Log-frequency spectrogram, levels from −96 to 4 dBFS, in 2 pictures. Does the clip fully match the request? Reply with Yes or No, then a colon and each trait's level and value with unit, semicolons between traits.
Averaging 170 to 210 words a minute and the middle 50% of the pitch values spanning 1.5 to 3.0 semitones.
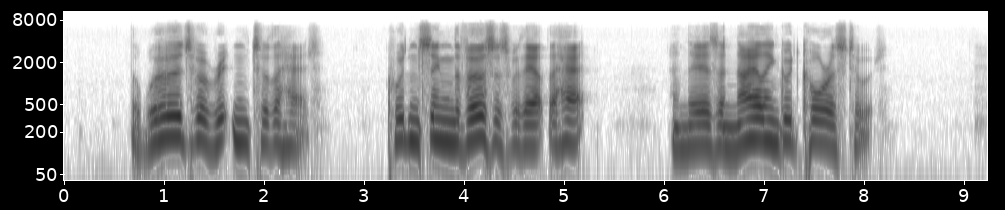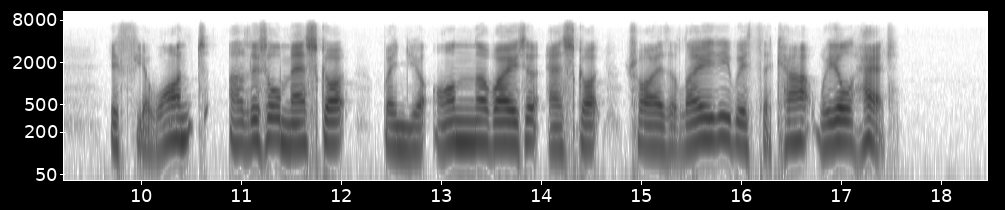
No: average, 140 wpm; average, 2.7 semitones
